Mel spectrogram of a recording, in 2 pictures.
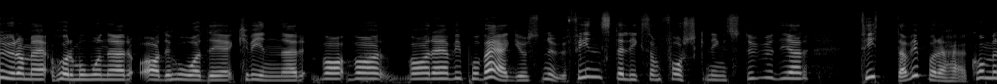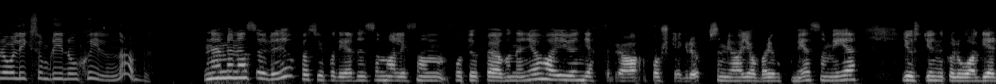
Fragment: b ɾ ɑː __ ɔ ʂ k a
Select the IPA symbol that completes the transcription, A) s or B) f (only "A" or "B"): B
